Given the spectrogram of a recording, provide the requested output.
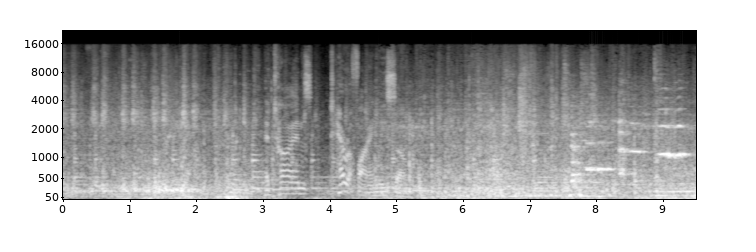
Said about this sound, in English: Yangon's gravitational pull broken, and with darkness falling, the train picks up speed.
